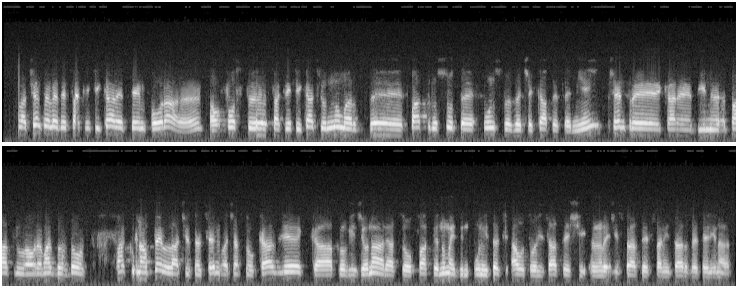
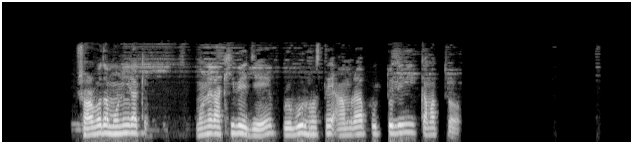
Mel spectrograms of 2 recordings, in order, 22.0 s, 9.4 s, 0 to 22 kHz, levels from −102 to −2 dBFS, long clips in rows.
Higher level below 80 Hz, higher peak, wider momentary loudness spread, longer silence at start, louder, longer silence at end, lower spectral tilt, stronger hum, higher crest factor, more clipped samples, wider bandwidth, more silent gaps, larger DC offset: about the same, -62 dBFS vs -62 dBFS; about the same, -2 dBFS vs -2 dBFS; second, 6 LU vs 14 LU; second, 0.25 s vs 1.1 s; first, -17 LUFS vs -20 LUFS; second, 0.1 s vs 2.6 s; about the same, -8 dB/octave vs -7.5 dB/octave; neither; about the same, 16 dB vs 18 dB; neither; second, 3.7 kHz vs 7.6 kHz; second, none vs 5.71-5.77 s, 6.57-6.62 s; neither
